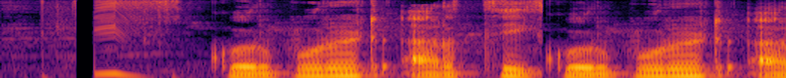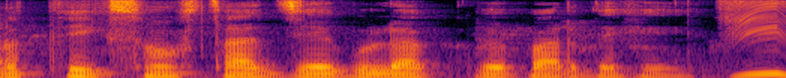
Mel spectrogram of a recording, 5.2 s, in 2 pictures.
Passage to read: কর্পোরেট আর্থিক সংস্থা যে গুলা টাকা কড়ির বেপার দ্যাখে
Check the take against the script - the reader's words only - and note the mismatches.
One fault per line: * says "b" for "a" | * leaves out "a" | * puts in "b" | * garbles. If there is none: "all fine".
* puts in "কর্পোরেট আর্থিক"
* leaves out "টাকা কড়ির"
